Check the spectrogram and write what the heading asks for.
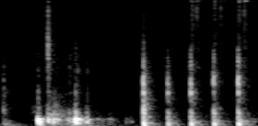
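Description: Knocking on a door, fairly loud: a short muffled cluster of raps, a brief pause, then five sharp, evenly spaced knocks in quick succession.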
